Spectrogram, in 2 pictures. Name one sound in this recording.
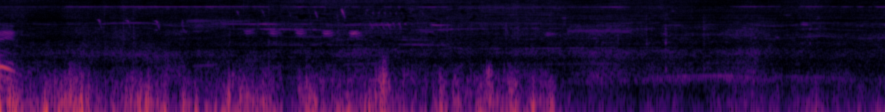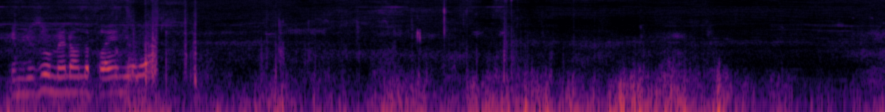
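A model airplane motor buzzes faintly overhead.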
